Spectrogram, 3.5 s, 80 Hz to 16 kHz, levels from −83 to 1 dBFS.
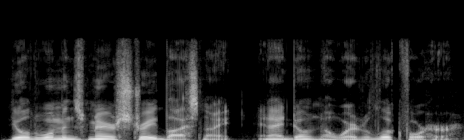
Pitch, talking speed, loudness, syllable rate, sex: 105 Hz, 275 wpm, -17 LUFS, 5.7 syllables/s, male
